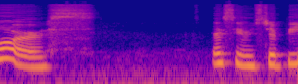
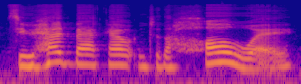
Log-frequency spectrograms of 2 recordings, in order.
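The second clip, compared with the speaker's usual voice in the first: ordinary talk, nothing marked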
